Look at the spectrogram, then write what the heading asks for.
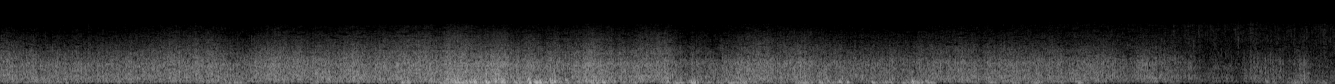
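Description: Heavy rain pouring onto flooded paving, with gusty wind buffeting the microphone, strongest about four to seven seconds in and easing near the end.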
